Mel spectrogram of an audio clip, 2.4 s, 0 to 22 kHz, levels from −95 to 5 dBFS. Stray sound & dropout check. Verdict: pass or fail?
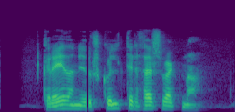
fail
